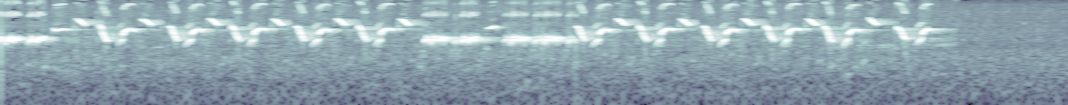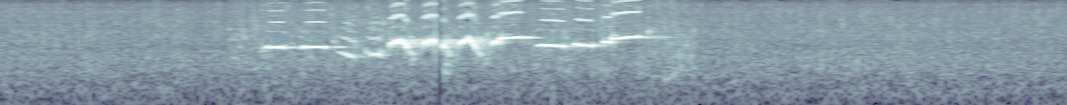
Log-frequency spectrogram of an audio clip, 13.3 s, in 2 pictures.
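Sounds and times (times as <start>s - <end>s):
white-rumped shama song: 0.0s - 6.0s, 8.3s - 10.9s.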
